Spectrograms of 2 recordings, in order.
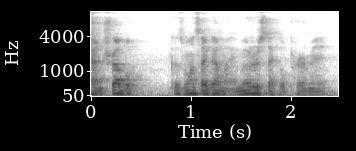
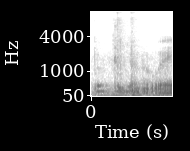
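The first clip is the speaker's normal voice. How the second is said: softer, pleading to put the gun away; calming dad; 4 semitones higher, 7 dB quieter than usual. Retold or imitated. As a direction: talk dad down gently. Son calming armed father.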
